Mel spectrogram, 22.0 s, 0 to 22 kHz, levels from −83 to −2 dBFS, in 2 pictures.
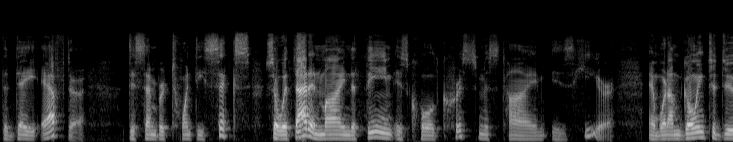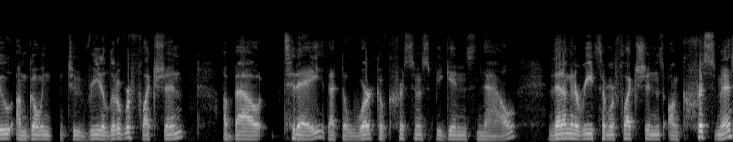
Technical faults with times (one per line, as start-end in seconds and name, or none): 6.23-6.43 short stall from a late packet
11.12-11.65 jitter buffer speed-up
11.70-11.92 call audio freeze
14.76-16.05 jitter buffer speed-up
19.45-20.91 jitter buffer speed-up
